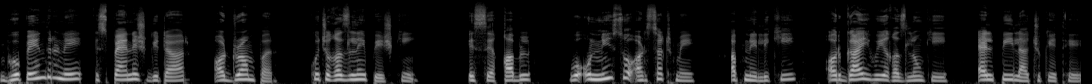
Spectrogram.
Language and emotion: Urdu, neutral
